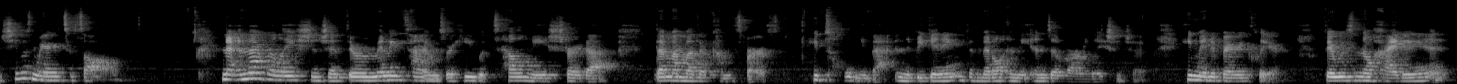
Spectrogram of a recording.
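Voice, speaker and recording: A woman's voice: fairly low pitch, normal speed. A woman telling a personal story in an earnest, heartfelt way, speaking openly about her faith. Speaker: vlogger sharing a personal story. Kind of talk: casual storytelling monologue. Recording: echoey room.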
